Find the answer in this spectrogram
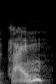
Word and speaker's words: climb: with an s it's pronounced the plural is pronounced as debris okay no no s noise and it would climb it's a climb no no okay so uh no climber timer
